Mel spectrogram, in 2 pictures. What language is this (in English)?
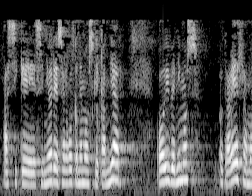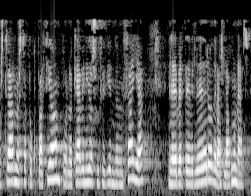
Spanish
